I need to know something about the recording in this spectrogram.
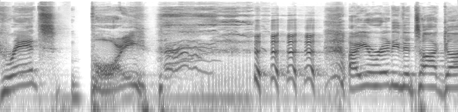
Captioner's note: laughing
